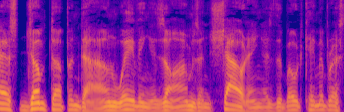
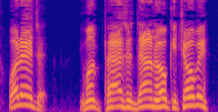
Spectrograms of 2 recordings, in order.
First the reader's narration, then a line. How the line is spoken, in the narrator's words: A man shouted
